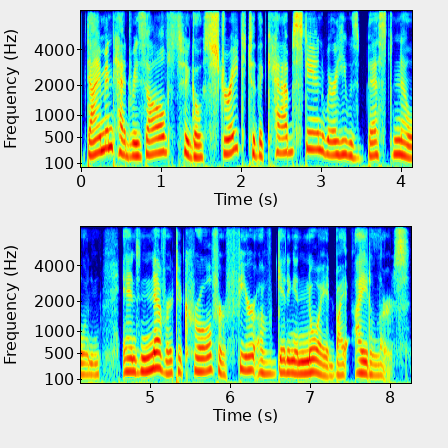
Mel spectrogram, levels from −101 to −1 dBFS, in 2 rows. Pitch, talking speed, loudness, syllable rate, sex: 205 Hz, 190 wpm, -18 LUFS, 4.4 syllables/s, female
